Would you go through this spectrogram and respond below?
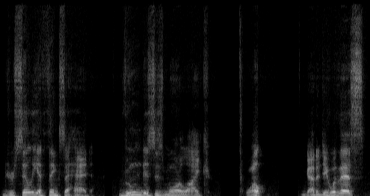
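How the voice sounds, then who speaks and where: A man's voice: mid-range voice, big pitch swings, measured pace, breathy edge, no room sound. A man chatting casually as a co-host, rambling and jokey with a bit of swearing. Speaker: co-host reading and discussing tabletop gaming stories. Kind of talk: casual chat.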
